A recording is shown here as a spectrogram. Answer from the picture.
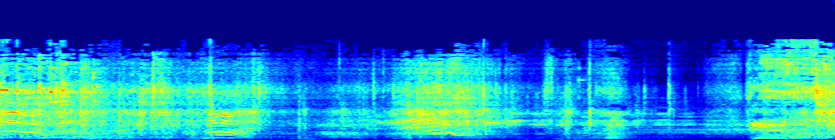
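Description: Action film soundtrack heard through a screen's speakers: voices shouting "Sam! Run!" and a yell near the end, over music with clinking, crashing effects.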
